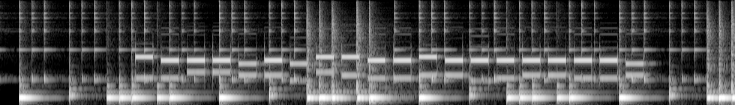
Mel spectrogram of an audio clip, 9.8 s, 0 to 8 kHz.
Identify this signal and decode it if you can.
DTMF, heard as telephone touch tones, dialled by machine, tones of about 240 ms, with room echo. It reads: 6500781#955982588557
